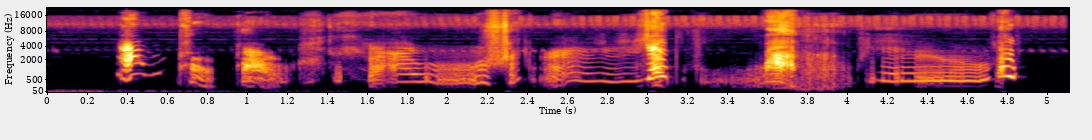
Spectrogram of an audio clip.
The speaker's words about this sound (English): The three adorable horned heads bonked into each other and chirped like little puppies.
